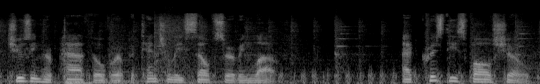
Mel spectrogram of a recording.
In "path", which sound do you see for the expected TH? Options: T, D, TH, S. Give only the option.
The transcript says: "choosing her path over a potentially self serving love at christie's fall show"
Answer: TH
